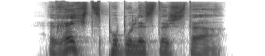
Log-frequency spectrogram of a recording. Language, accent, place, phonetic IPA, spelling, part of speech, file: German, Germany, Berlin, [ˈʁɛçt͡spopuˌlɪstɪʃstɐ], rechtspopulistischster, adjective, De-rechtspopulistischster.ogg
- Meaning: inflection of rechtspopulistisch: 1. strong/mixed nominative masculine singular superlative degree 2. strong genitive/dative feminine singular superlative degree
